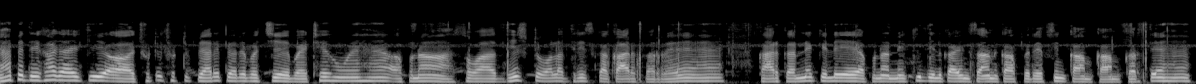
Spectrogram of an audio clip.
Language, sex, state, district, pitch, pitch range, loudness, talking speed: Hindi, male, Chhattisgarh, Bilaspur, 150 Hz, 135-165 Hz, -21 LUFS, 185 wpm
